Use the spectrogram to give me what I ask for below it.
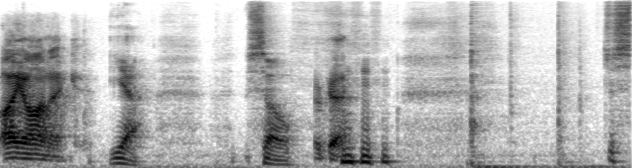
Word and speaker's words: IONIQ: Is it Ionic or Iconic? IONIQ. Oh, Ionic.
